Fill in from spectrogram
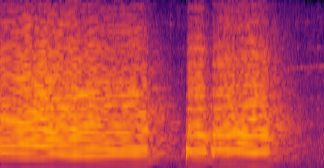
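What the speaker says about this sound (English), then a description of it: "He's got the train horn" A loud, sustained train horn blares close by during a Christmas parade, briefly breaks off, then sounds again before trailing away.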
